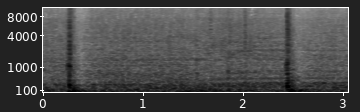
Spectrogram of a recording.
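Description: A pickup truck drives steadily on a tour of an old neighborhood now owned by the Murphy Oil Refinery, with a low engine rumble and road noise, interrupted by two sharp thumps or clunks, like the cab jolting over bumps, heard from inside.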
